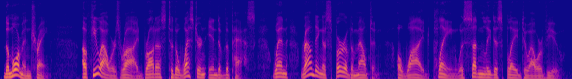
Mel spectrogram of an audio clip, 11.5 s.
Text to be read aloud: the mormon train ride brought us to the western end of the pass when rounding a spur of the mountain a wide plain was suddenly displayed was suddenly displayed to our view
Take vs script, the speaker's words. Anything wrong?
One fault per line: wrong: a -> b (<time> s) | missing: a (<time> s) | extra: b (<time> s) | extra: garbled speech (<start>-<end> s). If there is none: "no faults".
extra: a few hours (1.6 s)
missing: was suddenly displayed (10.4 s)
